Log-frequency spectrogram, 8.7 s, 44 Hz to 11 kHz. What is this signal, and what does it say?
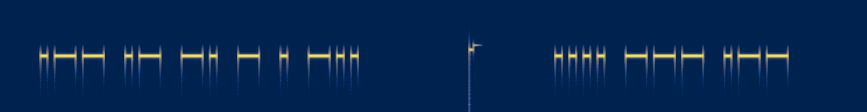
Morse code, heard as a keyed tone, about 17 wpm, 700 Hz. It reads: WANTED HOW
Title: Sets of 2 Words - New Word Drill - 17wpm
